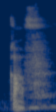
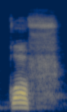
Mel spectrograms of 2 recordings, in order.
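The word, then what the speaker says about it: كاف: এই লেটারটাকে বলা হয় কাফ। এই লেটারটার নাম কি? সেটাকে বলা হয় কাফ। এটাকে আমরা বলব কাফ। তার আগের লেটারের থেকে একটু উচ্চারণী পার্থক্য। এটাকে কি বললাম? কফ। হ্যা। এটাকে বললাম কফ।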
